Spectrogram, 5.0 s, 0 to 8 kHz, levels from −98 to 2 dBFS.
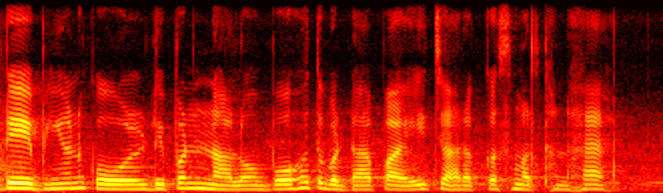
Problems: constant background noise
